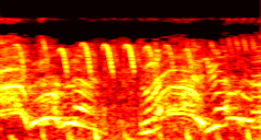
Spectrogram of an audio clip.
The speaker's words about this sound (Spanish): ¡Un pajarito!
